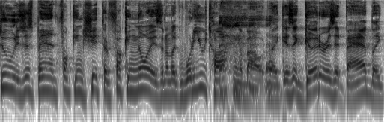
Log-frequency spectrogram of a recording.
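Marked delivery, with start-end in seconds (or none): 0.0-2.2 put-on in-your-face screaming rant, held small. Retelling how a man right in their face screamed at them, retelling a scream. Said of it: "he was just screaming at me".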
